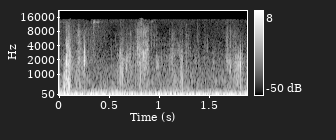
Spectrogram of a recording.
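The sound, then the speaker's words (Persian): Footsteps of two people who got out of a car walk at a steady pace toward a man standing by a car in the middle of the desert, several crunchy steps over a continuous low rumble of background noise, with no voices. “نوری کنار یه ماشین وسط بیابون ایستاده آباد و سروش از ماشین پیاده میشن و به سمت نوری میرن”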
